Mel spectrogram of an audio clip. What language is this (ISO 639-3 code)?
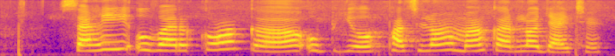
mai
